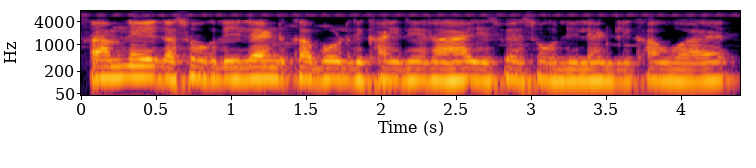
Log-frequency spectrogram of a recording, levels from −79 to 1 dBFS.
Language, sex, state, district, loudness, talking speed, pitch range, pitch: Hindi, male, Uttar Pradesh, Lalitpur, -17 LUFS, 220 wpm, 115-125 Hz, 115 Hz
